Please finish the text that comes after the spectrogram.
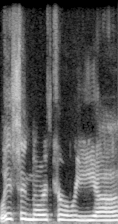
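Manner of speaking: put-on very high baby voice, "Korea" drawn out. Imagining Adam Sandler as president, Adam Sandler baby voice. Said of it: "in that baby voice going".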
